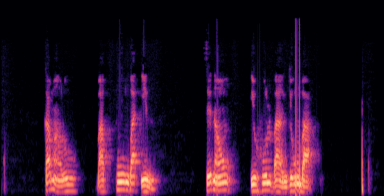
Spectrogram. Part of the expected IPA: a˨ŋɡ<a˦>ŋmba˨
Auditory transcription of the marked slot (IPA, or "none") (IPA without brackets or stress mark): i˦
